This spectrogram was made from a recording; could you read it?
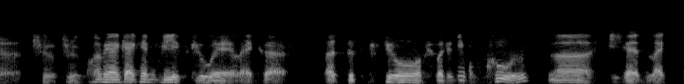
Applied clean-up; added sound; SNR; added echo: neural mask model Resemble Enhance denoiser.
